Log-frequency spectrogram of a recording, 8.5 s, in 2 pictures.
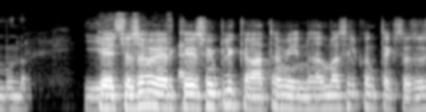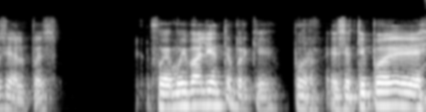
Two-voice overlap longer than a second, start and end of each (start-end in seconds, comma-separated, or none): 1.0-2.2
